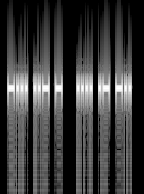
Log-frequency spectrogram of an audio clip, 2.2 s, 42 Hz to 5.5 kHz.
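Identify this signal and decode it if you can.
Morse code, heard as a keyed tone, about 37 wpm, 600 Hz. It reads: BUT HAD
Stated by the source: Morse code practice at 35–39 wpm sending English text of Ken Follett's novel Never, from CW med Gnister.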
